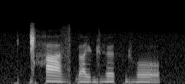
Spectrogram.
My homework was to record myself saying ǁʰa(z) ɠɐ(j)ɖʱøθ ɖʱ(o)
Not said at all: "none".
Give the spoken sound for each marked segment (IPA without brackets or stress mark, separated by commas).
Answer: z, j, o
